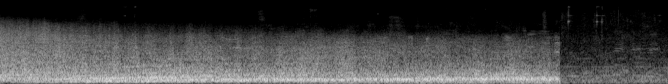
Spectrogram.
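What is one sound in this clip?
Jet aircraft roar loudly overhead.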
